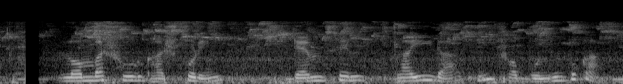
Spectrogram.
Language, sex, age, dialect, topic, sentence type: Bengali, male, 18-24, Standard Colloquial, agriculture, question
